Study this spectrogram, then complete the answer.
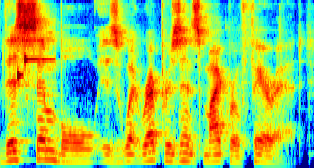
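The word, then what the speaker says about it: µF: tool in the oven please never say UF when referring to microfarad again it's triggering if hearing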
